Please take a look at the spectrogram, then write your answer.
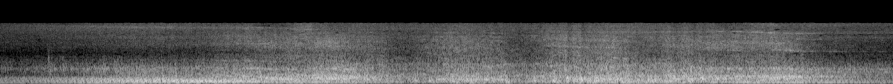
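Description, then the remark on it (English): A 400-ton high-speed electric train of gleaming steel roars past at 125 miles an hour, a steady, loud rushing noise with rumbling low tones and a faint rhythmic rattle of wheels that holds for the whole clip, with no voices. “400 tons of gleaming high technology, all electronics, flashing steel, power pounding past at 125 miles an hour.”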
